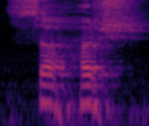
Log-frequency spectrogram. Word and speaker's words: Sahars: So it is pronounced as SAHARS. SAHARS.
